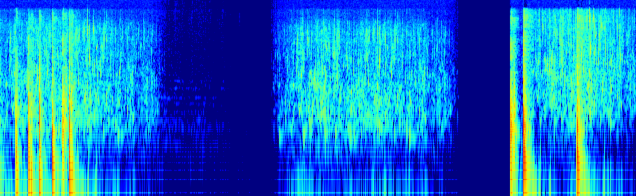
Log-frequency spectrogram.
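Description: Stone blocks are placed with short, dull knocks.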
